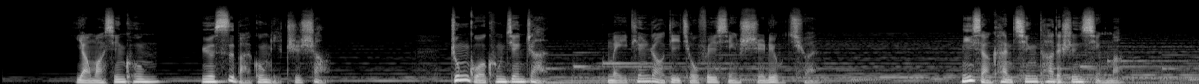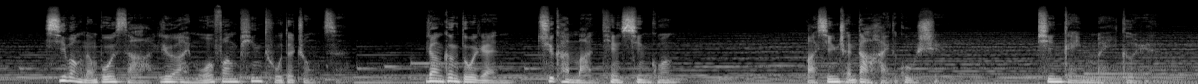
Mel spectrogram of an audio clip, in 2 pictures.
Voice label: 男 素人 高级自然; 仰望星空约400公里之上

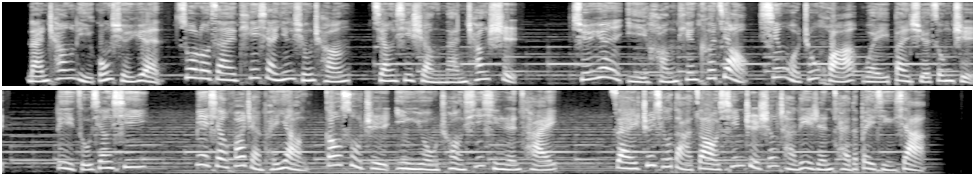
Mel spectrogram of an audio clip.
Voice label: 女 专题; 南昌理工

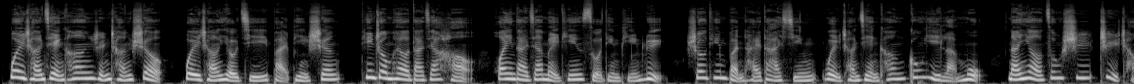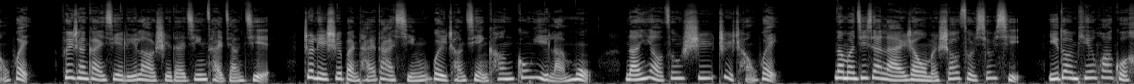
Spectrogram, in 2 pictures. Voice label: 女 电台栏目 健康有方; 南药宗师治胃肠

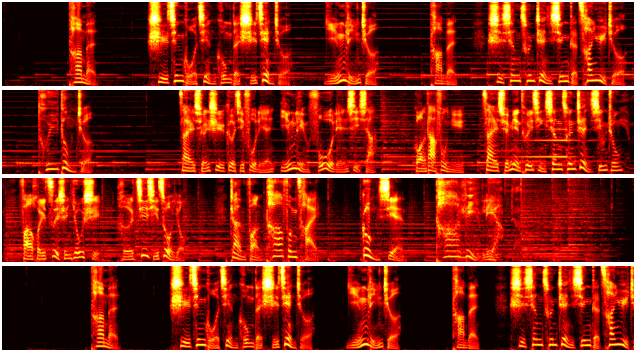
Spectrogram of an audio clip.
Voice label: 男 纪录片 引言

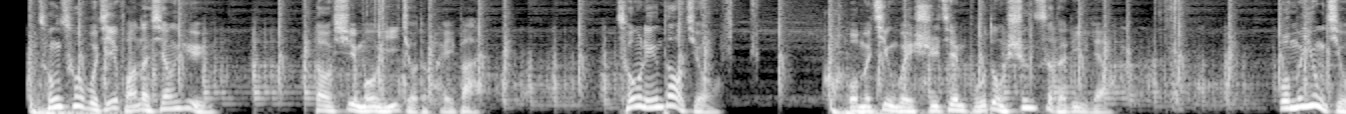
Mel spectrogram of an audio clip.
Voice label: 男 企业宣传 活力动感; 银泰9周年

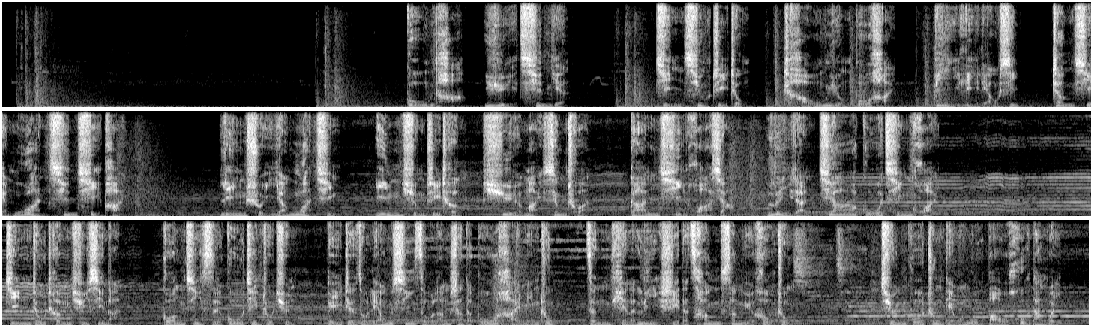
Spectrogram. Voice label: 男 宣传 政府 片 历史厚重; 锦州城

